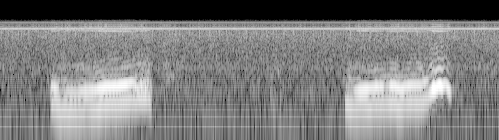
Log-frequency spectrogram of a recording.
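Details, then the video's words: Poppy, a sleeping Staffordshire Bull Terrier puppy, snoring indoors: two drawn-out, whistly, humming snores, each about a second long with a slight upward bend at the end, three seconds apart over quiet room hiss. "Poppy the staff puppy snoring"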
